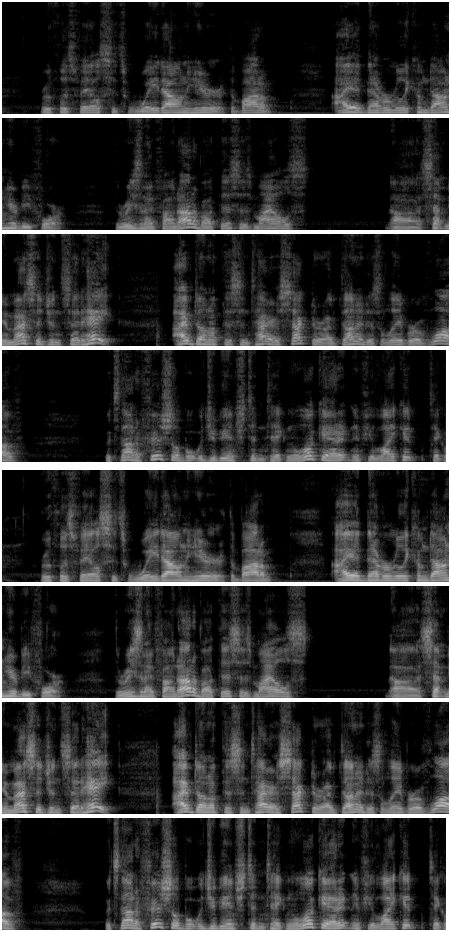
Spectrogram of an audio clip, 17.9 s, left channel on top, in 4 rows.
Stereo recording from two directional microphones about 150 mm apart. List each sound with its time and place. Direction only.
0.3 s speech: 60° right (ahead or behind)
